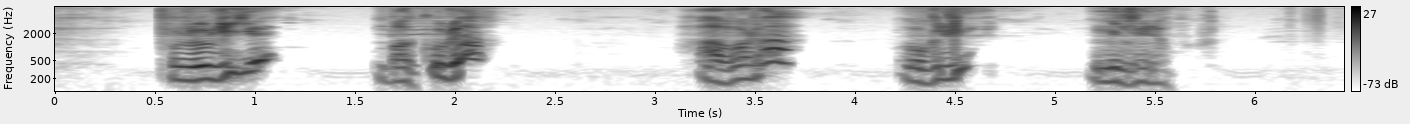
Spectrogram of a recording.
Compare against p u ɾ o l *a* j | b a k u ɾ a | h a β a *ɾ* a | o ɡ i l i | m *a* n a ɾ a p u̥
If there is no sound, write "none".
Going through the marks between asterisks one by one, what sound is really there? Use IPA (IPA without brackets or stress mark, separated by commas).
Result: i, ɾ, i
